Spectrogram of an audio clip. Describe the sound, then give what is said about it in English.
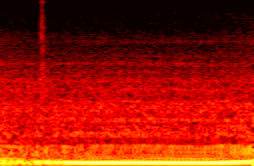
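A woman's car engine turns over and settles into a loud, low rumble that builds slightly as it revs while she drives away, with no voices present. “the woman started her car and left the area as soon as she could.”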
